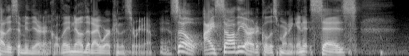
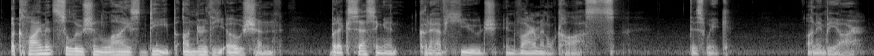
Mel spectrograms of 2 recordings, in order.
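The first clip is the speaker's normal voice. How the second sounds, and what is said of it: Dramatic announcer-style reading voice. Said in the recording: “I'm a very dramatic voice here.”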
